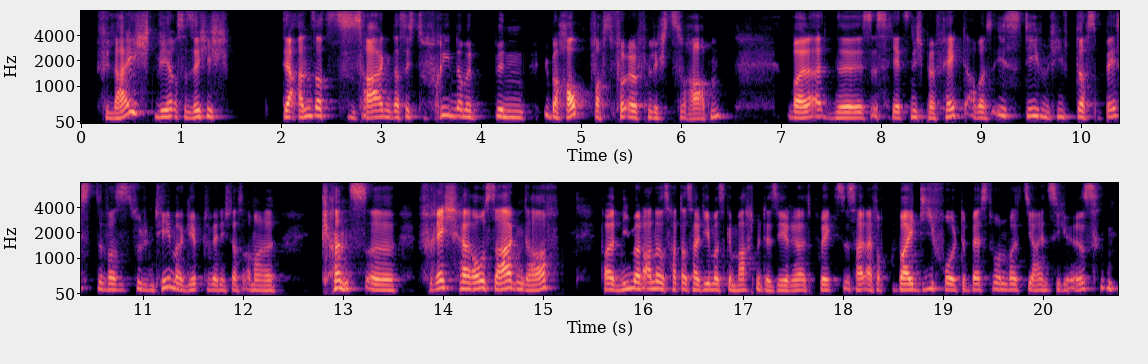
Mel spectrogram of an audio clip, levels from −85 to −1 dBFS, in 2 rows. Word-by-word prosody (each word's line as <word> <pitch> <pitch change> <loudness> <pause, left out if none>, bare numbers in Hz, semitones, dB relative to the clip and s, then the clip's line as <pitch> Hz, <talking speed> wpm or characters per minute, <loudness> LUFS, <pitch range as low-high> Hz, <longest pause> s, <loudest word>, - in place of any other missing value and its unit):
vielleicht 290 - +1
wäre 180 +2 +2
es - - -7
tatsächlich 175 +2 -2 0.5
der 175 0 +5
Ansatz 200 +2 0
zu 165 - -2
sagen, 165 +4 +3
dass 165 +1 -2
ich 180 0 -5
zufrieden 210 +2 -5
damit 175 -2 -4
bin, 165 -5 -1
überhaupt - - +3
was - - -3
veröffentlicht 150 -3 -1
zu 160 - -7
haben. 180 +9 -4 0.6
Weil 150 0 +6
a 170 - +1
ne, 150 +1 +4
es 150 0 -3
ist - - -7
jetzt 150 +1 -2
nicht 175 0 -5
perfekt, 180 +8 -1
aber 155 -1 -3
es 145 - -7
ist 200 -1 -6
definitiv 180 -2 -4
das 170 -5 -2
Beste, 195 -1 -4
was 155 -1 0
es 145 - -8
zu 150 +3 -7
dem 140 -2 -9
Thema 195 -2 -1
gibt, 150 +2 -5
wenn 145 -1 -1
ich 140 - -8
das - - -6
einmal 135 -3 -4 0.4
ganz, 180 -2 +3
äh, 140 -2 +3 0.2
frech 195 +5 +4
heraus 180 +2 +5
sagen 175 0 +6
darf. 190 +9 -1 0.4
Weil 155 -1 +3
niemand 175 +3 +3
anderes 170 -1 +1
hat 160 - -4
das 160 -1 -1
halt 150 -2 +2
jemals 150 -2 +1
gemacht 145 0 -3
mit - - -5
der 130 - -1
Serie 135 +1 -1
als 140 0 -4
Projekt. 140 0 -1
Es - - -8
ist 175 - -6
halt 150 - +2
einfach 155 - -3
by 150 +1 +6
default 160 -1 -1
the - - -7
best 155 +1 -2
one, 160 -2 -3
weil's 150 -1 -2
die - - -3
einzige 145 0 -6
ist. 170 +7 -4
165 Hz, 215 wpm, -23 LUFS, 150-180 Hz, 0.6 s, Weil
